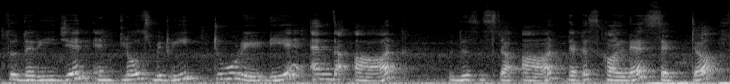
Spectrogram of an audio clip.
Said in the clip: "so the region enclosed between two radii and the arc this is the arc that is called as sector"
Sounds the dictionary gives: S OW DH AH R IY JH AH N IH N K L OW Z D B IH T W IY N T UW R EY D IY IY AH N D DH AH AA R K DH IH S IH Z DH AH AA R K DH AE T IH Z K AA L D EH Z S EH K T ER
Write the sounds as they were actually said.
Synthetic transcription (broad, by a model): S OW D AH R IY JH AH N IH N K L OW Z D B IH T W IY N T UW R EY D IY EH AH N D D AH AA R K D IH S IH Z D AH AA R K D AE T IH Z K AA L D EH S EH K T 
